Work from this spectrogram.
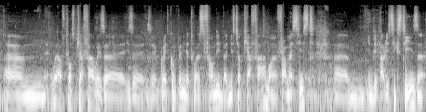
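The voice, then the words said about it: Thick French accent. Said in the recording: “my thick French accent. I will try to speak slowly.”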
